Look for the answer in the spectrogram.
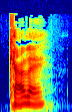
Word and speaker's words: Kalle: Kalle. It's definitely Kalle.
